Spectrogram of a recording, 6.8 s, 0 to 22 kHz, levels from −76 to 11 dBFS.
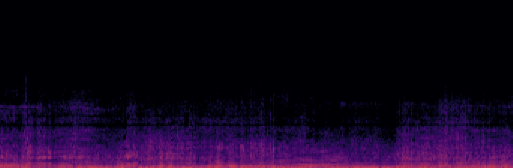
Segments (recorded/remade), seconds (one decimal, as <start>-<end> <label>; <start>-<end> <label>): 0.0-6.8 recorded

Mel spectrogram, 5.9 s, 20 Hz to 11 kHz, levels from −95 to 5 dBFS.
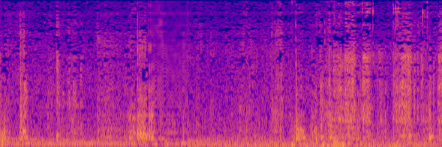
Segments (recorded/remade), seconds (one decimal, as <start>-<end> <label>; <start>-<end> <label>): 0.0-2.0 recorded; 2.0-2.5 remade; 2.5-5.9 recorded

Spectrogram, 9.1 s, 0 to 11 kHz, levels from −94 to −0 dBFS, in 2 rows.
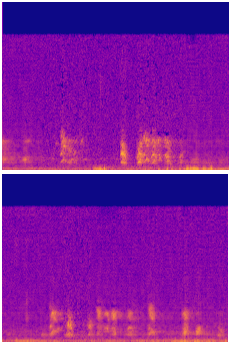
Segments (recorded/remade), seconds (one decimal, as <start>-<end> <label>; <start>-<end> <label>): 0.0-0.8 remade; 0.8-3.6 recorded; 3.6-5.7 remade; 5.7-6.3 recorded; 6.3-9.1 remade

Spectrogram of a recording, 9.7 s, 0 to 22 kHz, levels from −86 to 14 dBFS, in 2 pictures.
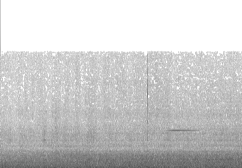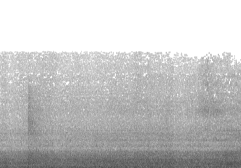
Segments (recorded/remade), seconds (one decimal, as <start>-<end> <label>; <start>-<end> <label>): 0.0-5.0 recorded; 5.0-7.6 remade; 7.6-8.9 recorded; 8.9-9.7 remade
